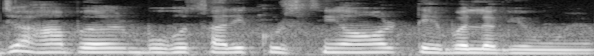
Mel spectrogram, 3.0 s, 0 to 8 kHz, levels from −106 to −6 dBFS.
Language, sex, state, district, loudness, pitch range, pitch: Hindi, female, Punjab, Pathankot, -16 LUFS, 195-225 Hz, 220 Hz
